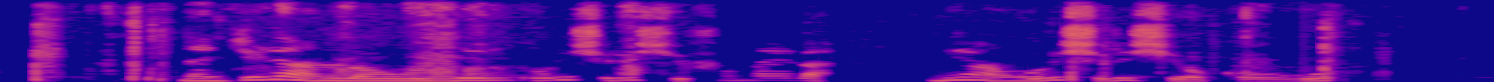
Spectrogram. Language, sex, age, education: Yoruba, female, 46-60, tertiary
